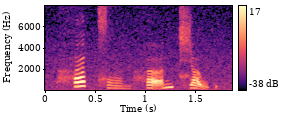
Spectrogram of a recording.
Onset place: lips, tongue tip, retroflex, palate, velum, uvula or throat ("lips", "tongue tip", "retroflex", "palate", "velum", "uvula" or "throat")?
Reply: throat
